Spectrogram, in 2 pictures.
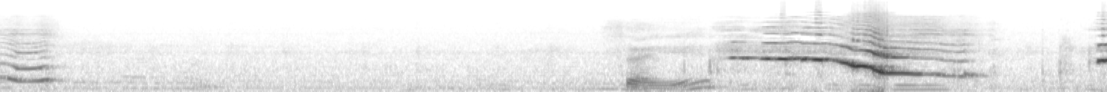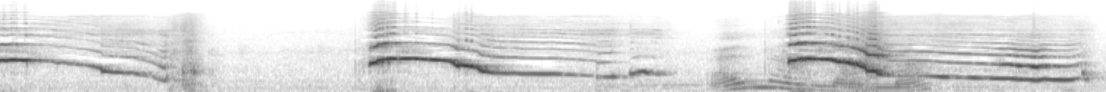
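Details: An eight-year-old pet dog, said to be saying "hello" and "hello mama", in a small room: a series of four short, harmonic, whining yowls that rise then fall, repeated every couple of seconds after a brief quiet start.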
